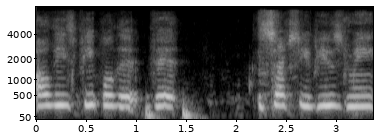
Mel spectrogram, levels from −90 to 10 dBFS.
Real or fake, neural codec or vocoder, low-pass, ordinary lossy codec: fake; vocoder, 44.1 kHz, 128 mel bands every 256 samples, BigVGAN v2; 7.2 kHz; AAC, 32 kbps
